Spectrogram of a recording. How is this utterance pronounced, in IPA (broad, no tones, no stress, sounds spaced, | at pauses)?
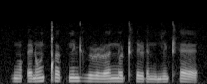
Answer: ɡ ɔ̃ ʔ ɛ ɽ õ ǃ œ k ĩ ɖʱ ʉ ɭ ɵ ɭ œ n ɵ ʈʰ i ɭ ɽ e n ɡ ĩ ʈʰ ɛ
